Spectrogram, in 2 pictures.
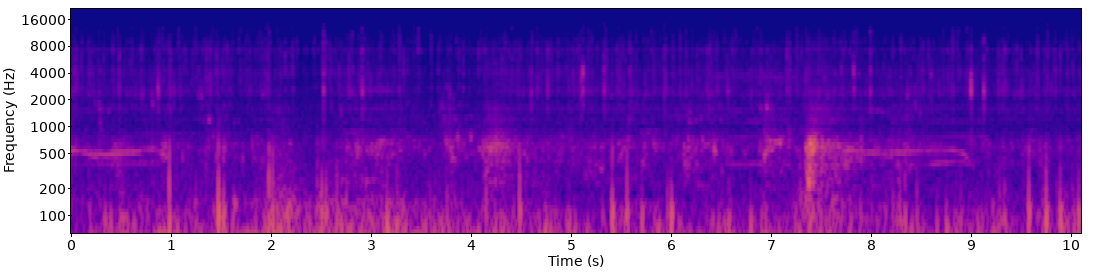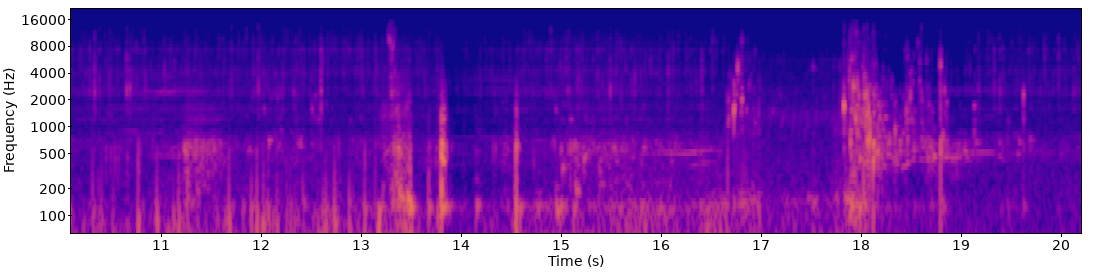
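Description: Underwater sound picked up by a submerged camera: a steady water rush with low rumble and scattered clicks, and faint moaning tones that rise and fall every few seconds. Two louder bursts stand out, one about two-thirds of the way in and one near the end.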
